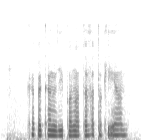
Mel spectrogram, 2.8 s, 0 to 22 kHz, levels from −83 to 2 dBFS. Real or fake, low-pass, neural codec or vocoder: fake; 10.8 kHz; vocoder, 44.1 kHz, 128 mel bands every 256 samples, BigVGAN v2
